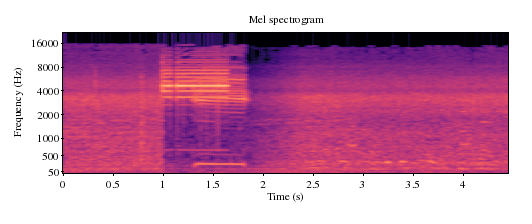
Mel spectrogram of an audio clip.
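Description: A short electronic beep, under a second long, about a second in, with a brief break just after it starts, over a steady outdoor background hiss.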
